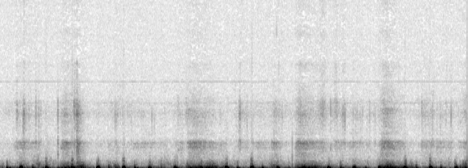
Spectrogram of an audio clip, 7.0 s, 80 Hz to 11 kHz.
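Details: Heart sounds during leg wrench exercise, pulsation felt up to the subclavian artery: fast, strong, regular pounding heartbeat about 158 a minute with some muffled rubbing noise.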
